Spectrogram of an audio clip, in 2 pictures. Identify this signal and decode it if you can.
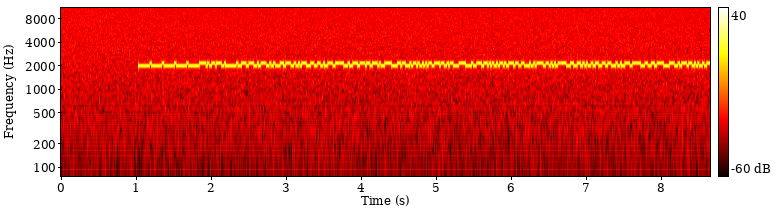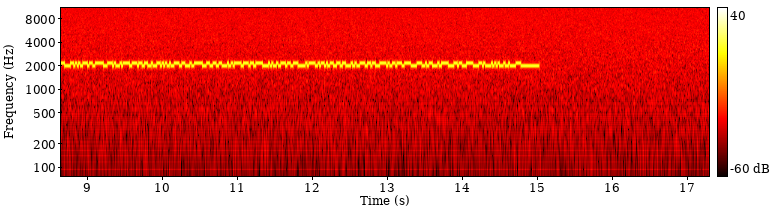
RTTY (45.45 baud, 170 Hz shift), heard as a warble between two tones, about 2050 Hz centre. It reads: ANNUNZIATA HOLDS BOARD CERTIFICATION FOR THE PRACTICE OF MEDICAL ONCOLOGY.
